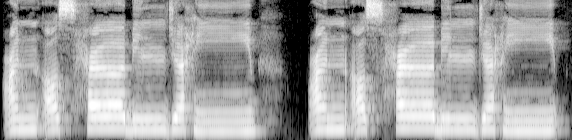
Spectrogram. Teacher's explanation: دیکھیں یہاں نون ساکن ہے، نون ساکن کے بعد حمزہ آ رہا ہے. حمزہ حروف حلقی کا ورڈ ہے، تو ہم اسے جلدی سے پڑھیں گے. یہاں غنہ نہیں کریں گے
